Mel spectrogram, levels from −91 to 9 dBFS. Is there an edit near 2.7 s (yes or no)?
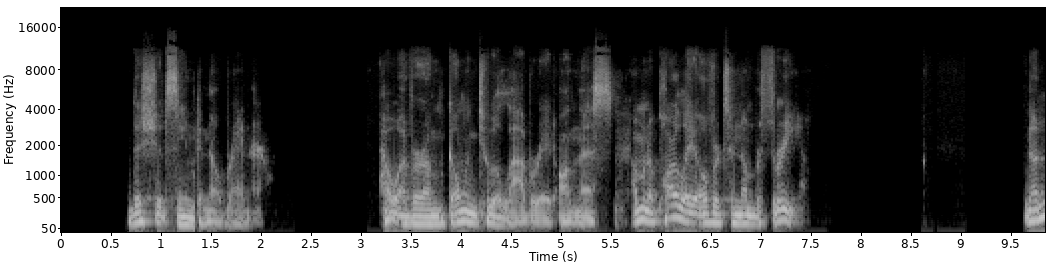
no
